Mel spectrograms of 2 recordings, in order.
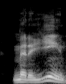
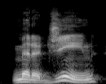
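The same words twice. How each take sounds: First: Medellin said "meh-deh-YEEN"; y sound in Medellin. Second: Medellin said "meh-deh-JEEN"; j sound in Medellin. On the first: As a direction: make the double L in Medellin a Y. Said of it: "Y as a J". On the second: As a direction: make the double L in Medellin a J. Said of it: "would have to pronounce". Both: Shown as a demonstration.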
